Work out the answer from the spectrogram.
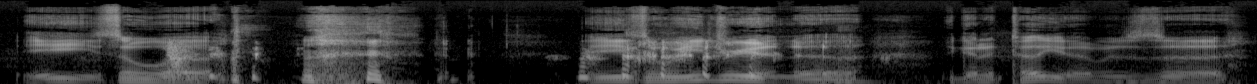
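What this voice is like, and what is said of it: Imitates another person's voice. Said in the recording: “That's Rocky.”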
